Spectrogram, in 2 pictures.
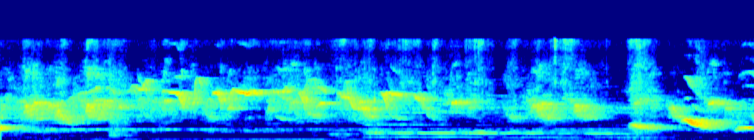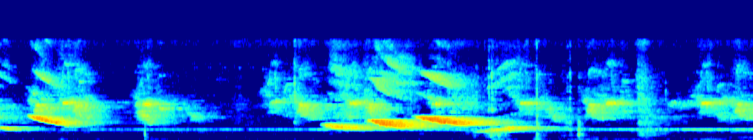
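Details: Singing while bathing in the sun, a green-winged saltator delivers loud descending whistled phrases, two strong bursts split by a short pause, over faint high twitter, a low hum and a few clicks.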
